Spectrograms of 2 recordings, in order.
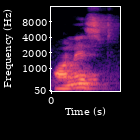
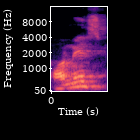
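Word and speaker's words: honest: এইসটি অনেস্ট বলি না। যদি আমরা হনেস্ট বলতাম এইচ এর উচ্চারণটা যদি আসতো অনেস্ট বোঝাতো তাহলে আমরা কিন্তু এ করতাম।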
